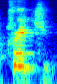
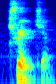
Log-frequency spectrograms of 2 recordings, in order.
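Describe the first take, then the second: First: Loud, higher taunt; jeering at the witness; mocking shout. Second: Said in the usual way. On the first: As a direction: throw it in his face. Repeating the jab louder.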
